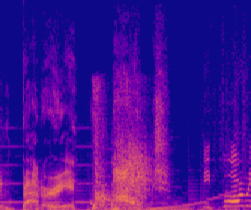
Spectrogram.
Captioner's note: whip crack!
